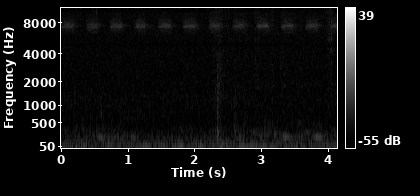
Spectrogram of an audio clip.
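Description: Near silence, with a faint high-pitched chirp repeating steadily about three times a second and one soft tick a little past the middle.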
